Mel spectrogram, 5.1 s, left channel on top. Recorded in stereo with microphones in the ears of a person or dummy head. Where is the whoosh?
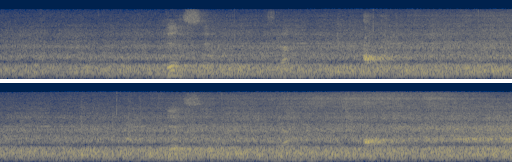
70° left (ahead or behind), 3.5 m.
